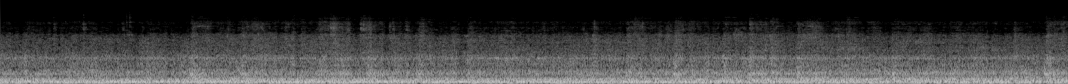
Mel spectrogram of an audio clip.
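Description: Long freight train's covered wagons rolling past on the rails, a steady noise of wheels on track.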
